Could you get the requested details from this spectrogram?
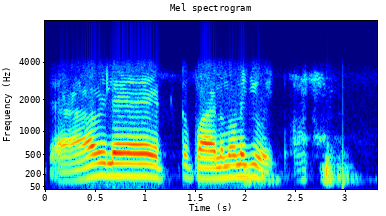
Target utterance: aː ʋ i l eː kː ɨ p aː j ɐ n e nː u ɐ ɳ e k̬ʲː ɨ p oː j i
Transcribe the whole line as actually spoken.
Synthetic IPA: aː ʋ i l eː ʈː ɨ p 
